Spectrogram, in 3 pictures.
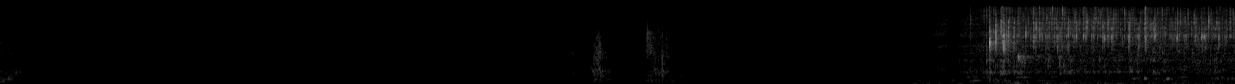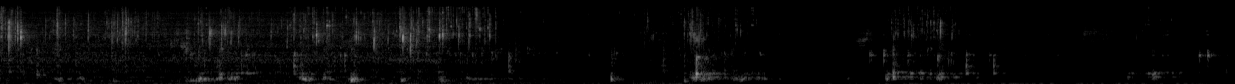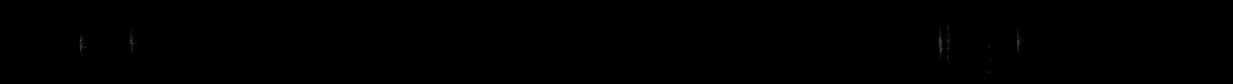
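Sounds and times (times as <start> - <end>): cloth wrung out splashing: 9.5 - 20.0
tap running into sink: 9.7 - 17.6.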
